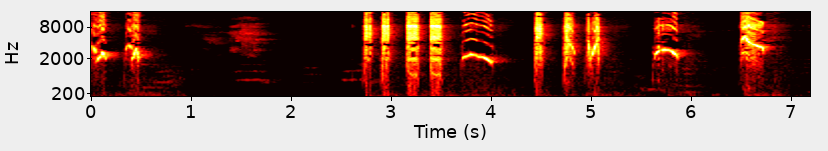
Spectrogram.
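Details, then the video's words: Greater green leafbird song used to provoke singing in other leafbirds: whistled upslurs, then a rapid series of sharp clicking strokes and downslurred whistles, ending with two squeaky notes. "Pancingan Cucak Ijo Merangsang Cucak ijo lain"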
